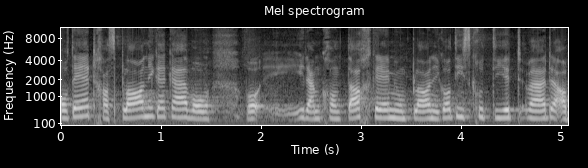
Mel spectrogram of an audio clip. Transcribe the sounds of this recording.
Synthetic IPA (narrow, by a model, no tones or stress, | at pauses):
odɛːtχɑsplɑːniɡəɡ̥æːvo | voɪdɛmkʰχɔnt̪ɑkχtɡ̥ɾɛːmiəʊnt̚plɑːniɡodiskʰχutiːətvæːɾdəʔɑb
